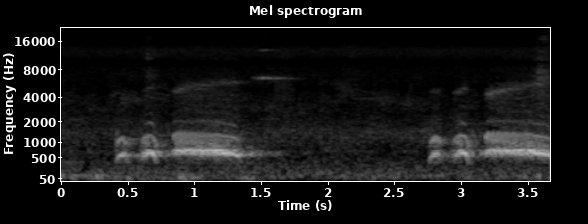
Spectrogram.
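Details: Spotted dove cooing in the đồng thúc bổi style: two quick soft introductory notes followed by a drawn-out, mellow hooting coo, the phrase repeated after a pause of about a second.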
